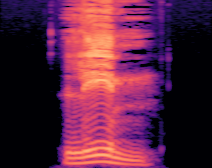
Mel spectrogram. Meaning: 1. loam 2. clay
- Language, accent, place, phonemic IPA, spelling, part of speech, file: German, Germany, Berlin, /leːm/, Lehm, noun, De-Lehm.ogg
